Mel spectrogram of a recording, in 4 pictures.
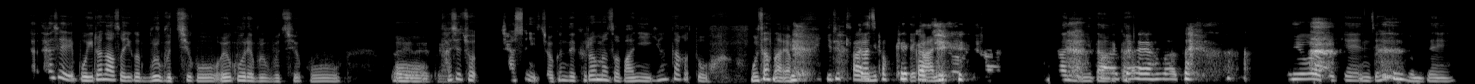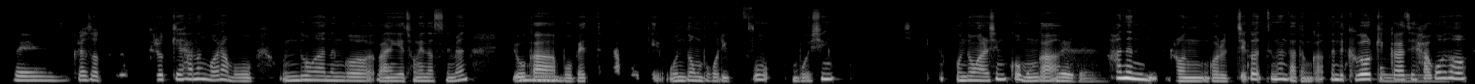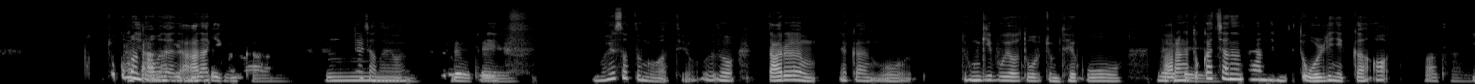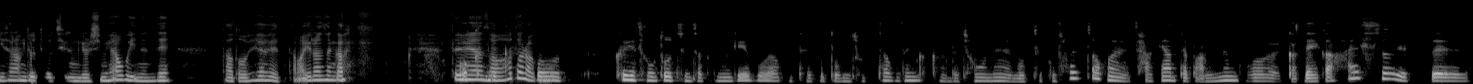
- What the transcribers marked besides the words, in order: tapping; chuckle; laugh; laughing while speaking: "이렇게까지"; laughing while speaking: "맞아요"; laugh; laughing while speaking: "생각"
- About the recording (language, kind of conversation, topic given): Korean, unstructured, 요즘은 아침을 어떻게 시작하는 게 좋을까요?
- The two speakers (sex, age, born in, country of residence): female, 30-34, South Korea, United States; female, 35-39, United States, United States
